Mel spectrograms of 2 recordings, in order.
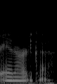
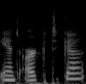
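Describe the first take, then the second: First: The 'c' before the 't' is dropped entirely. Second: The 'c' before the 't' is clearly pronounced. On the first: "I just replaced the C" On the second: "Do you pronounce the the second or the C in it?"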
